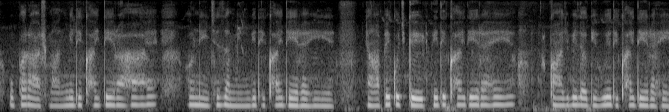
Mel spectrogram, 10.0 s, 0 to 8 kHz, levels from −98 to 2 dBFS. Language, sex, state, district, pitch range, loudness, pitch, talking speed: Hindi, female, Uttar Pradesh, Etah, 185-200 Hz, -30 LUFS, 195 Hz, 190 wpm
